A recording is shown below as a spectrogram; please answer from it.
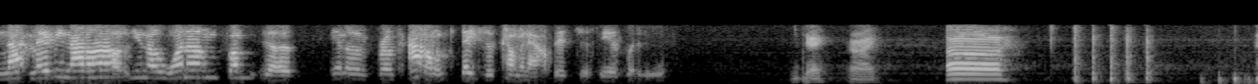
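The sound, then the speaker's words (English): Talking voices give way to several short, sharp knocks on something, tapped out in a quick, uneven series at the end. “What was that? You knocking on something?”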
